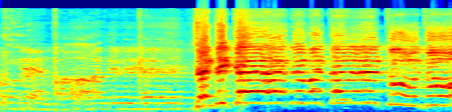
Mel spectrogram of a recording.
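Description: Men's voices chanting a noha, a Shia mourning lament, together as a group. About two seconds in, a louder voice close by takes up the line.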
